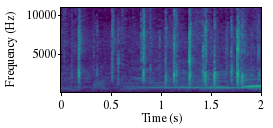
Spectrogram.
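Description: Scattered hand clapping from a small crowd. A single held voice comes in under a second in and steps up in pitch near the end.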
